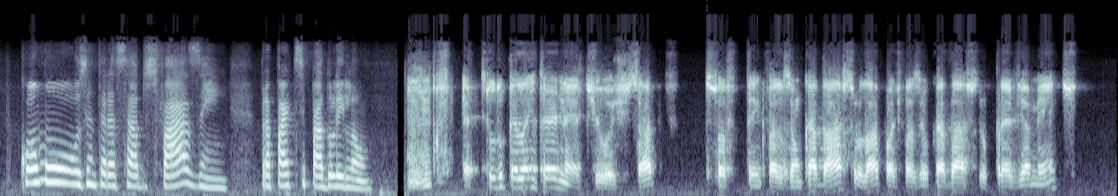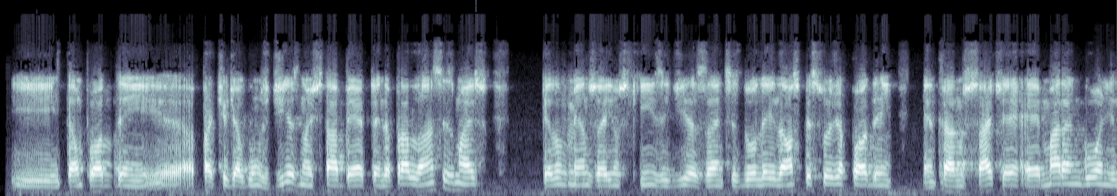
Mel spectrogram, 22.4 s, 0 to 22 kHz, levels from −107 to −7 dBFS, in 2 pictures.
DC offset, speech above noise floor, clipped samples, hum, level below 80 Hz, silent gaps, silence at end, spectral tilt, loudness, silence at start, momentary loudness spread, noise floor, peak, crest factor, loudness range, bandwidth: under 0.1%; 44 dB; under 0.1%; none; -54 dBFS; none; 0 s; -3.5 dB/octave; -14 LUFS; 0.2 s; 7 LU; -59 dBFS; 0 dBFS; 16 dB; 2 LU; 9.2 kHz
